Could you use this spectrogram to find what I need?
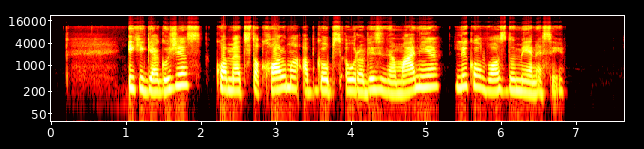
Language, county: Lithuanian, Šiauliai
